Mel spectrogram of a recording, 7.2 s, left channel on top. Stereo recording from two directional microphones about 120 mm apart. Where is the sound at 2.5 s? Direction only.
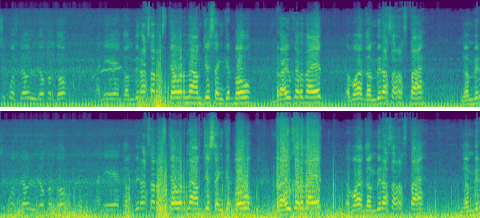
10° right (ahead or behind).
